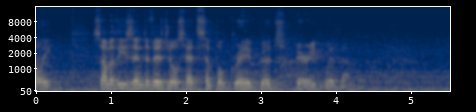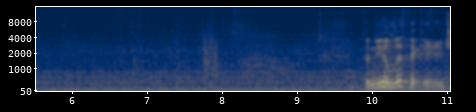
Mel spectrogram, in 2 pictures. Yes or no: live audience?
yes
